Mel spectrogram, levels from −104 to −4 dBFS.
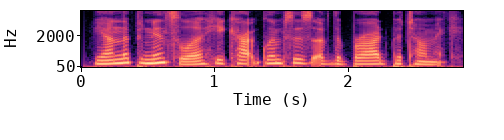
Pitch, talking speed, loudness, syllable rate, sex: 185 Hz, 210 wpm, -18 LUFS, 6.3 syllables/s, female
